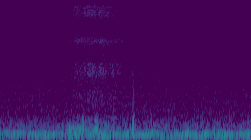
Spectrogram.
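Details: A female Japanese Spitz asleep on its back, snoring: low, rumbling breaths that swell with faint raspy bursts midway, over a soft steady hum in a quiet room.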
